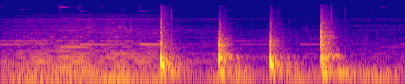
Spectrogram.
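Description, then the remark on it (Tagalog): Four firm knocks on a door in an even, steady rhythm, each a dull wooden thud, as people knock repeatedly without getting an answer. They begin after about a second of low, constant hum that continues underneath. “Ilang ulit silang kumatok pero nananatiling walang sagot.”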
